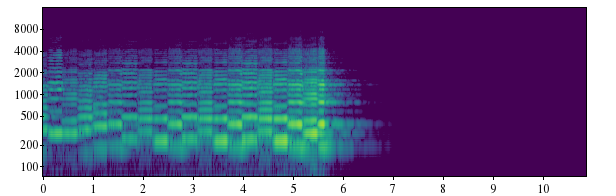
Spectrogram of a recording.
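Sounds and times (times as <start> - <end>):
violin and viola duet playing a rag: 0.0 - 6.2.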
